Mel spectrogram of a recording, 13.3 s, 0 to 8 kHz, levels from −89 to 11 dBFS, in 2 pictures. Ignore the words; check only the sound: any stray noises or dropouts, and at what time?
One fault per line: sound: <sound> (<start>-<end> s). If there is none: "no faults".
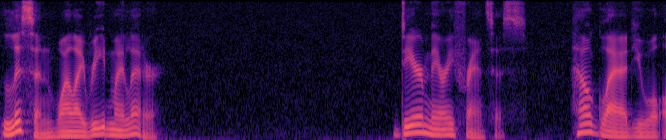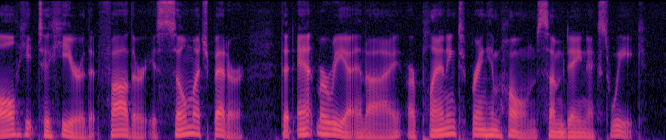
no faults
